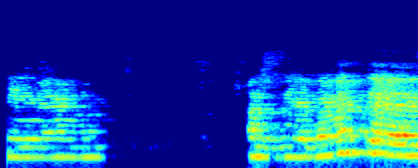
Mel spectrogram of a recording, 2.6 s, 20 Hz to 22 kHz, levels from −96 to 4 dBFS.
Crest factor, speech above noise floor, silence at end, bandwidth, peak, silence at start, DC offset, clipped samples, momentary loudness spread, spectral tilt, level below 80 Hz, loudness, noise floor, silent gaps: 18 dB; 62 dB; 0 s; 5.8 kHz; -10 dBFS; 0.05 s; under 0.1%; under 0.1%; 17 LU; -7 dB/octave; -78 dBFS; -29 LUFS; -87 dBFS; none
